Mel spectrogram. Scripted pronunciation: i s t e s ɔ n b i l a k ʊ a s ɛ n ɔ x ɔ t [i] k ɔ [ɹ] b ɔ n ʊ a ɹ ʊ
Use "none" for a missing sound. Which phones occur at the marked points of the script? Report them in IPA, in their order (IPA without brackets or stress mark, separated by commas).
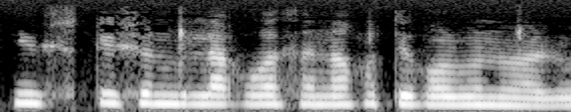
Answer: i, ɹ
